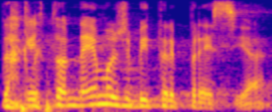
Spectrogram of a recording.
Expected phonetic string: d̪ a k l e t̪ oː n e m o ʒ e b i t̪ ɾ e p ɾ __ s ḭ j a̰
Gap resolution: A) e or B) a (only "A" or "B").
A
